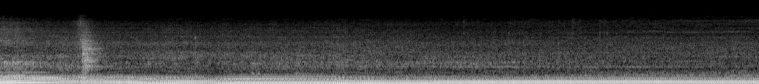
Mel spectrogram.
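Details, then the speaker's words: BMW E46 after an exhaust leak near the resonator was patched with muffler cement and foil tape and heat-cured at operating temperature: brief rev, then an even, smooth idle with no puffing or ticking; exhaust leak gone. "no more exhaust leak i do believe it worked pretty healthy now"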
